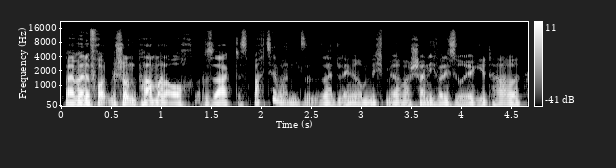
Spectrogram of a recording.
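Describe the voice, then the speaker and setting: A man's voice: on the low side, quick pace, creaky, husky, no room sound, studio quality. A middle-aged man talking candidly in a casual podcast chat, reflective and often restarting his sentences. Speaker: podcast co-host.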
